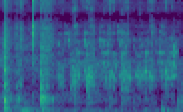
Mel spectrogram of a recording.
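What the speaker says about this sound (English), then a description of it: "I'm going to add water until like this little button here" Water poured into a coffee maker's reservoir, a short splashing and dripping fill with faint trickles, close and fairly quiet with no talking.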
